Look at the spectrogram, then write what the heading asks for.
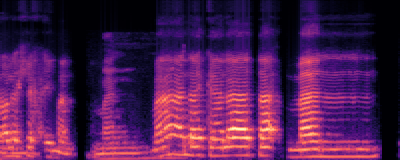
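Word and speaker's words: تأمنا: Harus diidghamkan dulu. Ta'man. Setelah diidghamkan sebentar, maka dimajukan bibirnya. Malaka la ta'man. Nah, seperti itu. Idghamkan dulu. Ta'man. Jangan langsung. Jangan ta'man. Jangan. Tapi idghamkan sebentar. Ta'man. Baru dimajukan.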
